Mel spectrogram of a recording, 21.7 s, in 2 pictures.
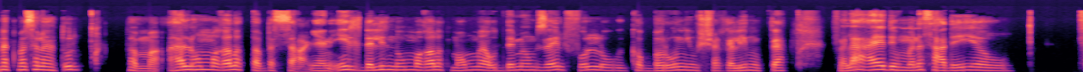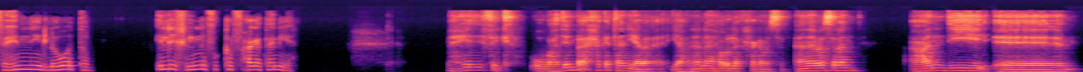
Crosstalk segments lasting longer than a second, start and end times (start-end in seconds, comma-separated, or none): none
